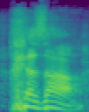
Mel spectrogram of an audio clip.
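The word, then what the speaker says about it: חזה: It's pronounced chazah. You got to put some phlegm in it.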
